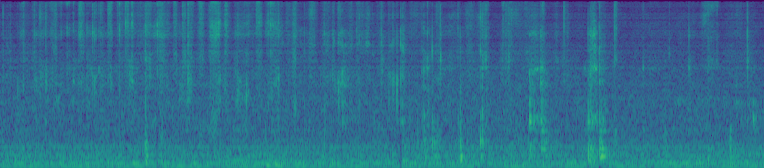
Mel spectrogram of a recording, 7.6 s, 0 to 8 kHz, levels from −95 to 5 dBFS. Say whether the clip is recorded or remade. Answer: remade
